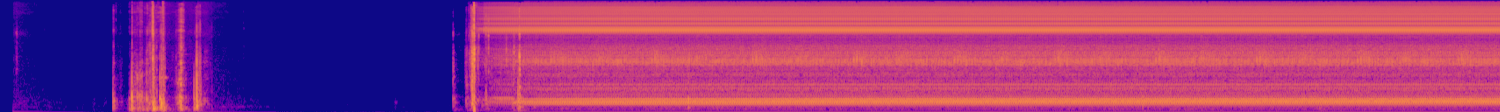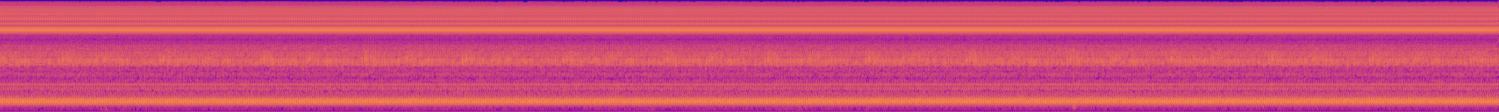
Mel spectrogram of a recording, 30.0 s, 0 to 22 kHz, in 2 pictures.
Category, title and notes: Sound effects > Objects / House appliances
small cassette tape recorder
This's my old small cassette recorder. It's a Panasonic RQA-200 ;)
fx, noice, tape, sound, cassette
